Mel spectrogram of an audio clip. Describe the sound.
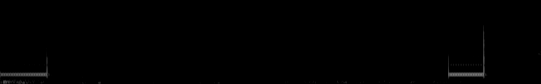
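Telephone dialing tones as a call is placed: a short touch-tone beep, then quiet with faint scattered clicks, then a second short beep of the same pitch pattern near the end.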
